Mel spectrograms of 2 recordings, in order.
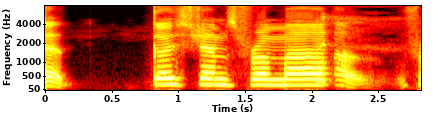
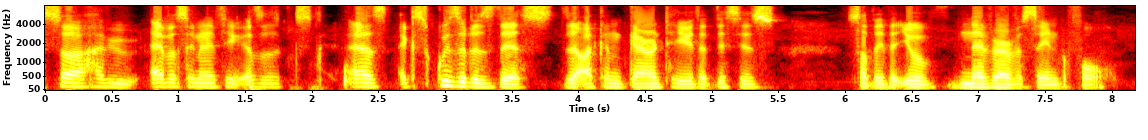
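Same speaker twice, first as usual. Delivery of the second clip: hushed, confiding, quiet tone; 8 semitones lower than usual. Presenting a gem to a man in a chair, the character speaks in a hushed tone. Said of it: "in a hushed tone".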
